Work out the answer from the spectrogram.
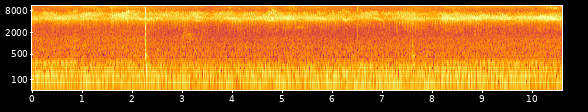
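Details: Bohemian waxwings, about 200-300 in one flock, calling in noisy Anchorage at minus 8 degrees F. A steady thin, high buzzing trill runs throughout, with a couple of sharp clicks and constant low urban noise beneath.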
